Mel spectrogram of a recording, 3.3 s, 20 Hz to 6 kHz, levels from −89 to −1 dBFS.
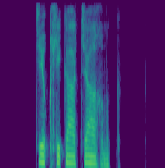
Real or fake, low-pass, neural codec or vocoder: fake; 5.4 kHz; vocoder, 44.1 kHz, 128 mel bands, Pupu-Vocoder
